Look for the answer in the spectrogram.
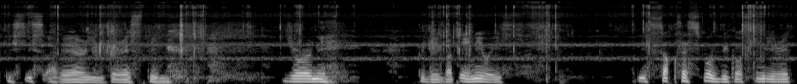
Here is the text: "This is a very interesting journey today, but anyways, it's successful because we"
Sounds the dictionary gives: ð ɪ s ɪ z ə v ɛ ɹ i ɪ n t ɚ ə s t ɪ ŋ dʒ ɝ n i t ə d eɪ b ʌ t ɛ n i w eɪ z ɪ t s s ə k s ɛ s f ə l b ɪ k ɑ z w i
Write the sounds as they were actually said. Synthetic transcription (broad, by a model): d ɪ s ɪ s ə v ɛ ɹ i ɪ n t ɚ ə s t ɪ ŋ dʒ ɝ n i t ə d eɪ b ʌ t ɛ n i w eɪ s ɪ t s s ə k s ɛ s f ə l b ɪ k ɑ s w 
